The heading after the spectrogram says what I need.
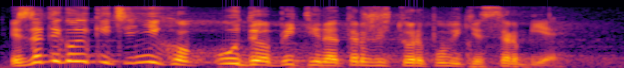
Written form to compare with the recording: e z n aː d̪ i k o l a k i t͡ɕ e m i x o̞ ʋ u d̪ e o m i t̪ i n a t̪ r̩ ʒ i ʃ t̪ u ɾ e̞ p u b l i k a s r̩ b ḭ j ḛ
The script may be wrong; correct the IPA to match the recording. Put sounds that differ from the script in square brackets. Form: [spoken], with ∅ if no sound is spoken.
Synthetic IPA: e z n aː [t̪] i k o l [i] k i t͡ɕ e [ɲ] i x o̞ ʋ u d̪ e o [b] i t̪ i n a t̪ r̩ ʒ i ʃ t̪ u ɾ e̞ p u b l i k [e] s r̩ b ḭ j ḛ

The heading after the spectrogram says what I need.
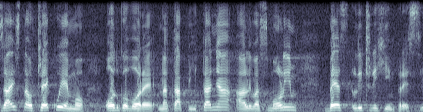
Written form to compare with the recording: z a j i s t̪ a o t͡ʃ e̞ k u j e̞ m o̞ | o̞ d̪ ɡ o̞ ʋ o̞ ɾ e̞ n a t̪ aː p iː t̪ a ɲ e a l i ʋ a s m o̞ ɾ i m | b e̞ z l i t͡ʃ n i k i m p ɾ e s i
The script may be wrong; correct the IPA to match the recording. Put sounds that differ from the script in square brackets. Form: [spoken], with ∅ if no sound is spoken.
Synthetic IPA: z a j i s t̪ a o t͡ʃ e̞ k u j e̞ m o̞ | o̞ d̪ ɡ o̞ ʋ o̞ ɾ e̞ n a t̪ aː p iː t̪ a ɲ [a] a l i ʋ a s m o̞ [l] i m | b e̞ z l i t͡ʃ n i [x] i m p ɾ e s i

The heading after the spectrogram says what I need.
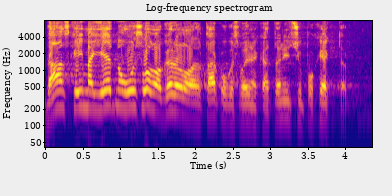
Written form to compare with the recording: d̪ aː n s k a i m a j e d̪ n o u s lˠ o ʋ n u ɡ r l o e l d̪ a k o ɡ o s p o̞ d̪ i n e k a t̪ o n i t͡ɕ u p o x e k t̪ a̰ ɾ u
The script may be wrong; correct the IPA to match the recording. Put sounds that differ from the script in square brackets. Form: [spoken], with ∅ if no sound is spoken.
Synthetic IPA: d̪ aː n s k a i m a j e d̪ n o u s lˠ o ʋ n [o] ɡ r l o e l [t̪] a k o ɡ o s p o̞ d̪ i n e k a t̪ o n i t͡ɕ u p o x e k t̪ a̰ ɾ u

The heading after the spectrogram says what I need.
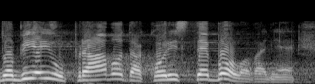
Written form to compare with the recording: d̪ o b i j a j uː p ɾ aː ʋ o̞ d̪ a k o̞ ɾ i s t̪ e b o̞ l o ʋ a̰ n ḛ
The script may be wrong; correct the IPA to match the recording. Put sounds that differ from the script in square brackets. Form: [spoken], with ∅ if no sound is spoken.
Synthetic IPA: d̪ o b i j a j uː p ɾ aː ʋ o̞ d̪ a k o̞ ɾ i s t̪ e b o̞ l o ʋ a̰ [ɲ] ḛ

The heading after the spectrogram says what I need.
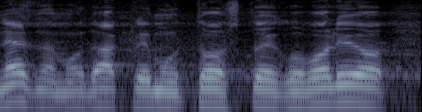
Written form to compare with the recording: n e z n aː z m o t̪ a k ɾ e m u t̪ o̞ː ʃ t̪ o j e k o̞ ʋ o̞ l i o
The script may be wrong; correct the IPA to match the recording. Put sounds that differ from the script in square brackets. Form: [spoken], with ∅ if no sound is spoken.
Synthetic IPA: n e z n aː [∅] m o [d̪] a k [l] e m u t̪ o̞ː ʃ t̪ o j e [ɡ] o̞ ʋ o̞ [ɾ] i o

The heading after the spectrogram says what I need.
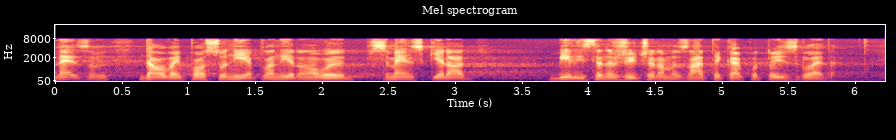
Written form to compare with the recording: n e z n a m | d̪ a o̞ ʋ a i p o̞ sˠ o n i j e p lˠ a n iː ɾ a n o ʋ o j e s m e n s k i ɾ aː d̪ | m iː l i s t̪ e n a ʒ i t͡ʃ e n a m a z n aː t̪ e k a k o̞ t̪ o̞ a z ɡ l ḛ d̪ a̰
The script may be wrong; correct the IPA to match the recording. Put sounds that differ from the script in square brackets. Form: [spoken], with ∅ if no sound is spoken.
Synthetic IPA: n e z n a m | d̪ a o̞ ʋ a [j] p o̞ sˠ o n i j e p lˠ a n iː ɾ a n o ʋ o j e s m e n s k i ɾ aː d̪ | [b] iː l i s t̪ e n a ʒ i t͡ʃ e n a m a z n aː t̪ e k a k o̞ t̪ o̞ [i] z ɡ l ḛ d̪ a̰

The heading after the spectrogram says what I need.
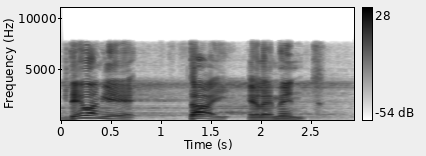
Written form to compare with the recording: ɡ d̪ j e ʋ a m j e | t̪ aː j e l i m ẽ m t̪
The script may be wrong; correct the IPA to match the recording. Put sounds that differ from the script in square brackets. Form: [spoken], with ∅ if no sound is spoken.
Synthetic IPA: ɡ d̪ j e ʋ a m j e | t̪ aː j e l [e] m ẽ [n] t̪

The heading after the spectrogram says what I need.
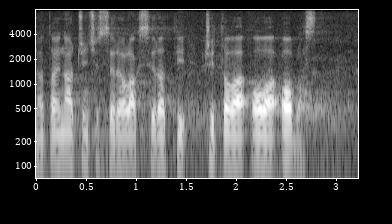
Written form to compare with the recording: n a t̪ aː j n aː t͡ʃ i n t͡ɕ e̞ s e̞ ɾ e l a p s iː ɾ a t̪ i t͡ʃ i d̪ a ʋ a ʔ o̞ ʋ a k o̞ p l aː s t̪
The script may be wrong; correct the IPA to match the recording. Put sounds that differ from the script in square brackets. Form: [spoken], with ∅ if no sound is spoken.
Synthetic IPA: n a t̪ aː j n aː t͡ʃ i n t͡ɕ e̞ s e̞ ɾ e l a [k] s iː ɾ a t̪ i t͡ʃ i [t̪] a ʋ a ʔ o̞ ʋ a [ʔ] o̞ [b] l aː s t̪

